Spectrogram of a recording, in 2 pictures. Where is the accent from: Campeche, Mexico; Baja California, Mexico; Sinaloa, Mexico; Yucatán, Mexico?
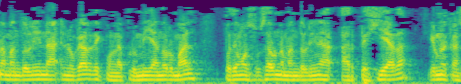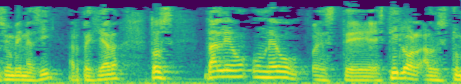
Campeche, Mexico; venimos exactamente de allá de Campeche, vamos a hacer un estilo de por allá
